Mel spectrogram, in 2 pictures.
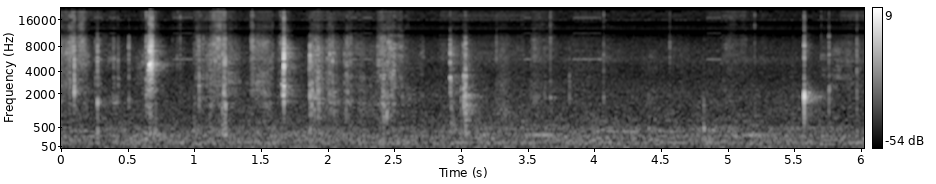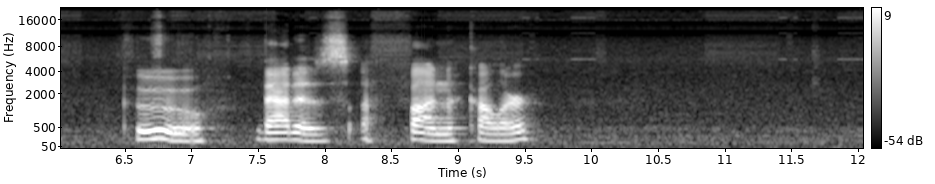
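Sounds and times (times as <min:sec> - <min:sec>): packaging clicks and rustles: 0:00.0 - 0:04.2.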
